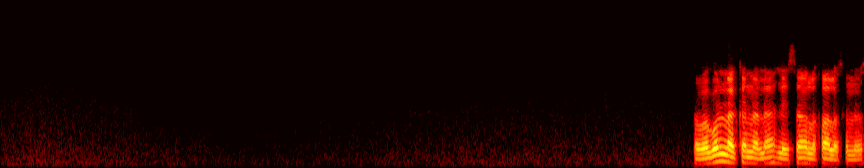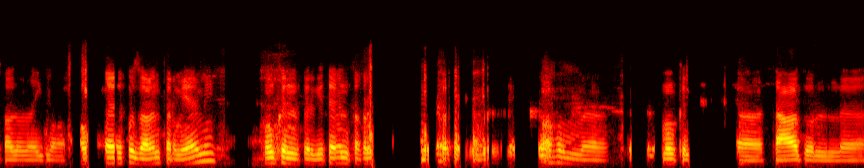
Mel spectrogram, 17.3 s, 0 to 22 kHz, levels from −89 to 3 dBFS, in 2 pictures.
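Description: At 9.07 to 9.53 s a second, fainter voice sits underneath, about 15 dB down. That's other side's voice leaking through, likely loudspeaker echo the canceller didn't fully remove. From 9.16 to 9.86 s the talker drops in chunks by a good 40 dB, which is speech suppressed in double talk: the canceller likely couldn't separate the two voices and pulled both down. The leak comes back quieter, about 25 dB down, from 10.27 to 11.66 s. Inside that stretch, at 10.97 to 11.14 s, the room tone briefly dips by about 37 dB and then recovers. That's the background gated by the echo canceller while the loudspeaker was active. The worst leak runs from 12.31 to 16.07 s, only about 10 dB under the talker. During it the talker gets chopped hard again, by about 40 dB, at 12.37 to 14.05 s and 15.25 to 16.04 s, and a much gentler dip of a few dB follows at 16.65 to 16.74 s.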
